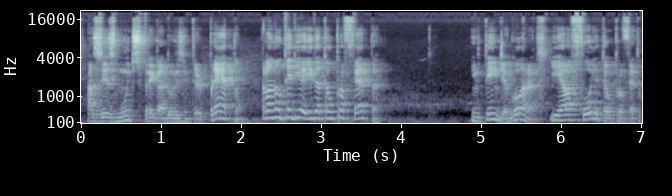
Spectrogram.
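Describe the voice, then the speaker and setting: A man's voice: medium pitch, roomy sound. A man teaching a Bible lesson, explaining the text and asking the viewer questions. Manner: explanatory, asks the viewer questions, acts out quoted dialogue. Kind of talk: theology lesson to camera.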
